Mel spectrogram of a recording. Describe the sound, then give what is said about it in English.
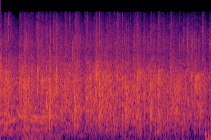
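A crowd applauds steadily, a dense patter of many hands clapping at an even level from start to finish, with no speech above it. “You can clap, go ahead.”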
